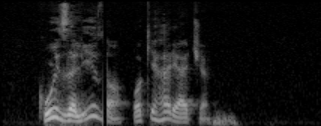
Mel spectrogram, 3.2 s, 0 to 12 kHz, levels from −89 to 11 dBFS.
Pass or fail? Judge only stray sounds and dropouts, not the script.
fail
